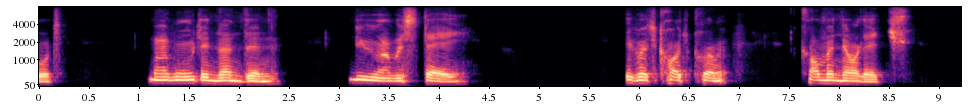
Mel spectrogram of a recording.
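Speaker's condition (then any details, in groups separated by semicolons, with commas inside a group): Cerebral palsy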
